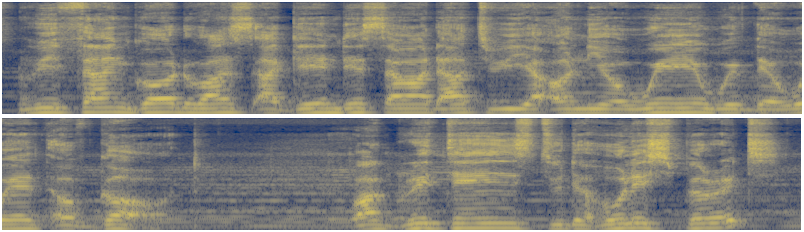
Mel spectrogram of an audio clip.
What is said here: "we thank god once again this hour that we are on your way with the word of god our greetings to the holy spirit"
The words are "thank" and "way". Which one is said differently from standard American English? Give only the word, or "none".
none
